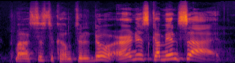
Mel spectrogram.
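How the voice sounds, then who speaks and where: A man with a New Orleans accent, very wide pitch swings and a moderate pace. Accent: New Orleans Southern US. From US South, New Orleans, Louisiana. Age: 80s+. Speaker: guest speaker telling his life story. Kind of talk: life story testimony. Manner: casual, joking.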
